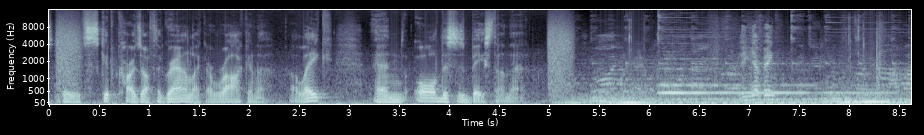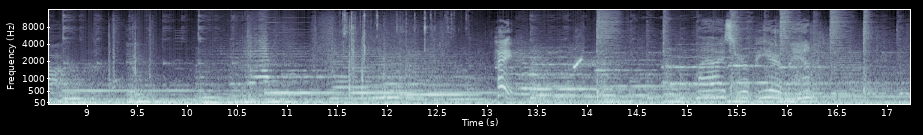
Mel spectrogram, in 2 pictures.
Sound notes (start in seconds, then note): 6.4 playful music; 7.4 foreign language; 13.6 whistles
